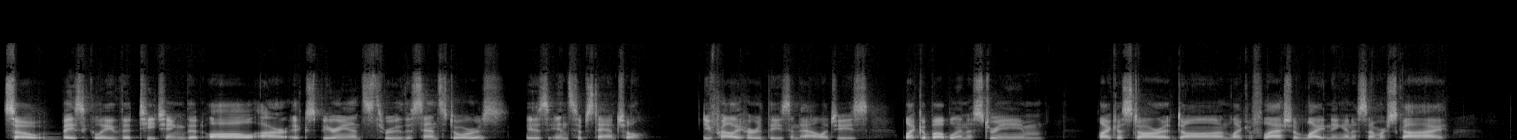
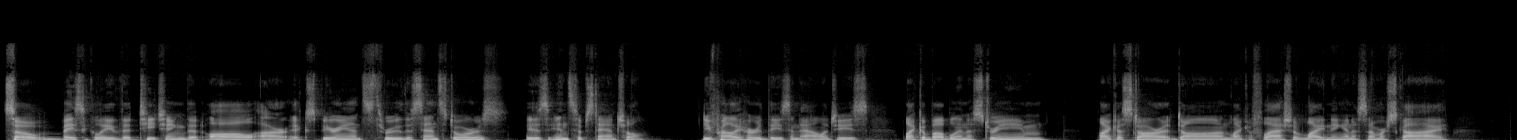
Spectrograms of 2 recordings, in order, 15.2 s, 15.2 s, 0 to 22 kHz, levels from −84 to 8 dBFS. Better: second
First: thin; very; fading below 450 Hz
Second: none

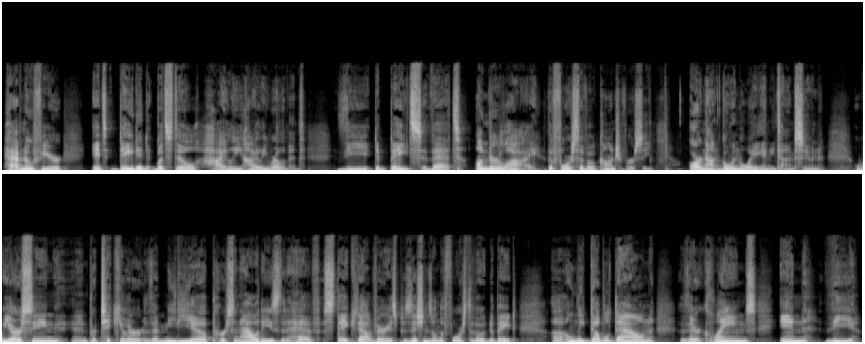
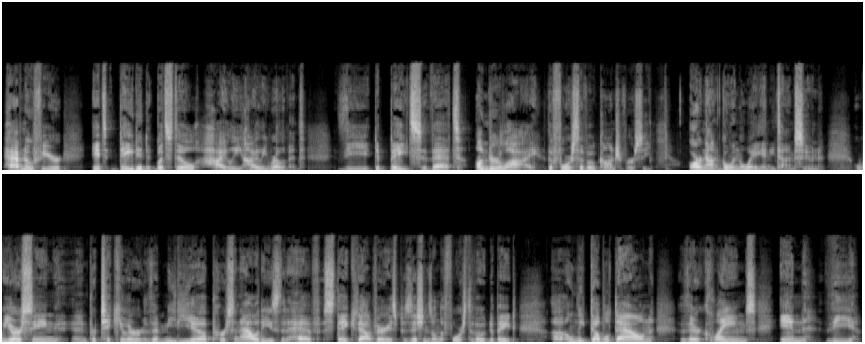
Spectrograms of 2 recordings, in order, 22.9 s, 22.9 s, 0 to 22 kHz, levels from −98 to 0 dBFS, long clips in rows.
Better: first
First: none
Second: thin; very; fading below 550 Hz

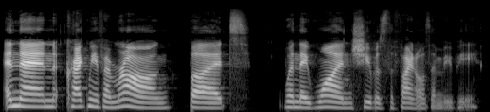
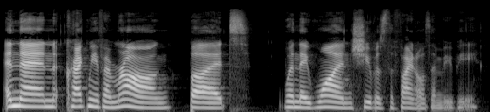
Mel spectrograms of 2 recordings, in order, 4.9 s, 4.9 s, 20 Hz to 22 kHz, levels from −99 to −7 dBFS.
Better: second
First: thin; very slightly; fading below 350 Hz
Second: none

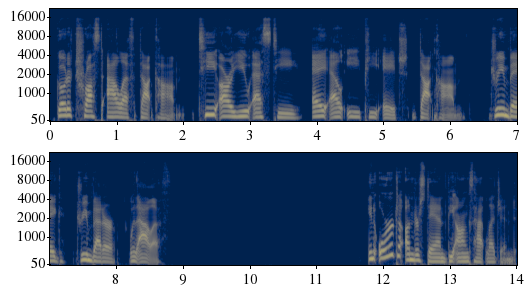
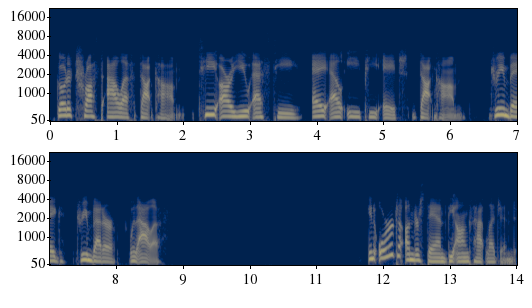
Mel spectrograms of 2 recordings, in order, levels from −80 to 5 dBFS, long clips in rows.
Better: first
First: none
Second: muffled; very; fading above 2.5 kHz

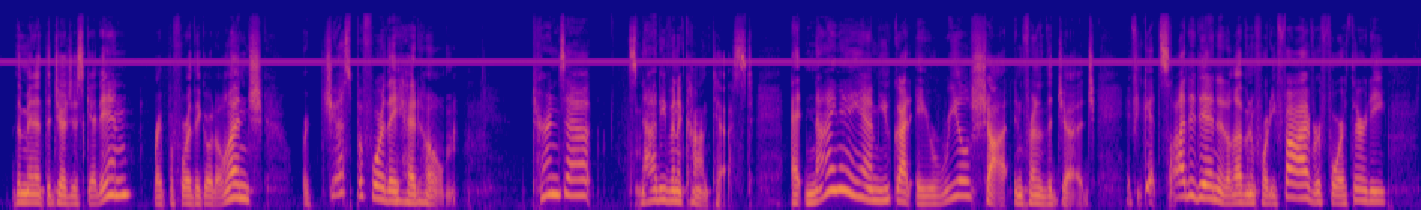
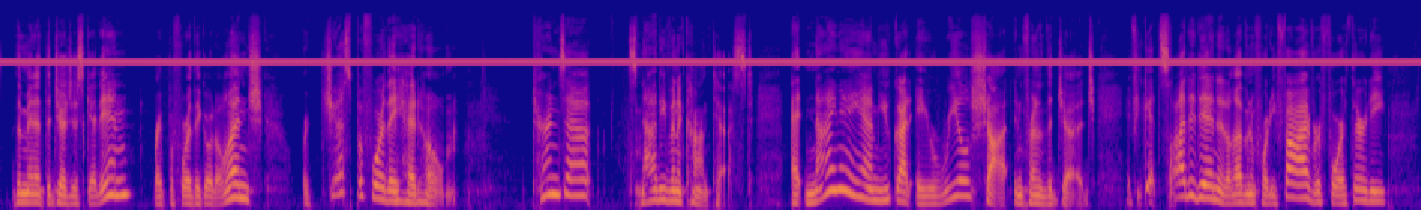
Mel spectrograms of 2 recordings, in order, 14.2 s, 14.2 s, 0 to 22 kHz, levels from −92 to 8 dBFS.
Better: first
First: high-pitched whine; faint; throughout; 6.5 kHz, 20 dB below the speech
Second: high-pitched whine; loud; throughout; 6.5 kHz, 6 dB below the speech

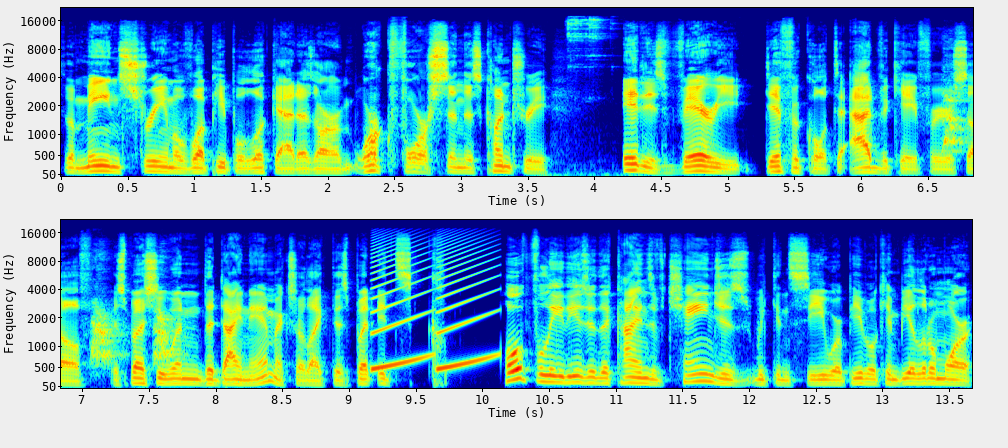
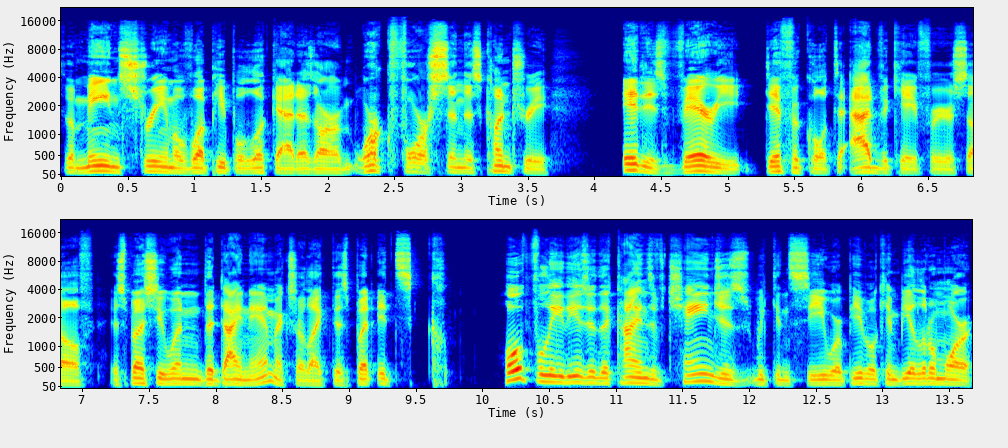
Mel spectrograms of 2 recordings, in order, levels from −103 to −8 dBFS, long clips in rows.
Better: second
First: jangling keys; faint; at 3.5 s; peak 15 dB below the speech // dog barking; noticeable; from 6.5 to 8 s; peak 10 dB below the speech // siren; loud; at 9 s; peak 1 dB above the speech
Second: none

